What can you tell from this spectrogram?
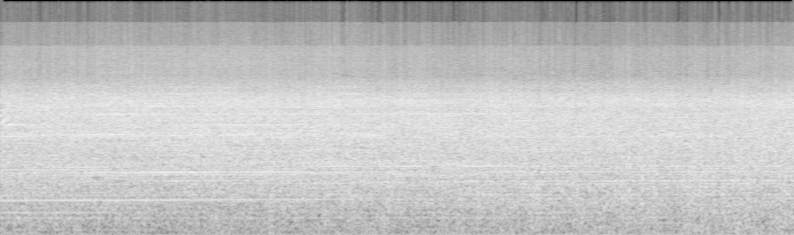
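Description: Small engine of an open three-wheeled coco taxi running at speed, mixed with wind and road noise in one loud, steady din.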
